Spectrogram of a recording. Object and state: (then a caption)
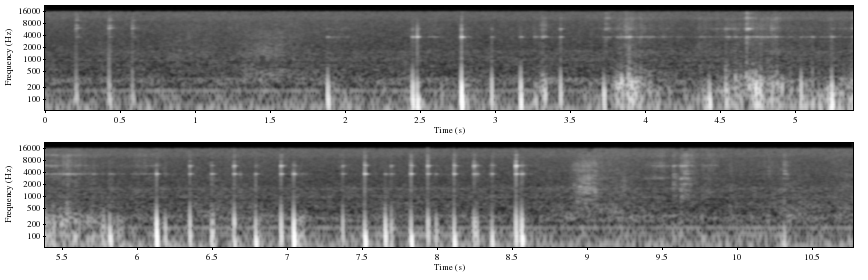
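Ceramic teapot tapped with fingernails. A medium-sized, hollow, turquoise glazed ceramic teapot with a lid and bamboo handle is held up by the handle and tapped with fingernails. Many short, sharp clinks come in quick irregular runs, each with a brief high, bright ring, over a steady low hum.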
